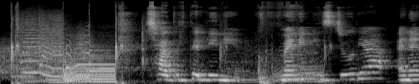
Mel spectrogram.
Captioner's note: speaking foreign language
